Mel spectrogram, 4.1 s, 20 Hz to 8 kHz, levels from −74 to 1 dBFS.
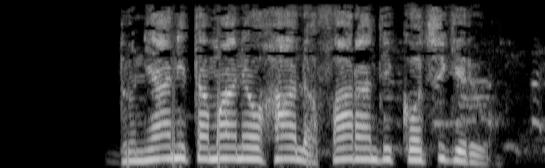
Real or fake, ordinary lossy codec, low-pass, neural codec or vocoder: real; MP3, 32 kbps; 7.2 kHz; none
